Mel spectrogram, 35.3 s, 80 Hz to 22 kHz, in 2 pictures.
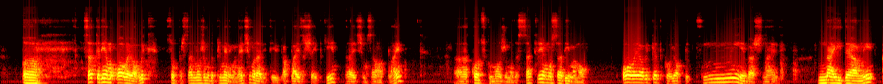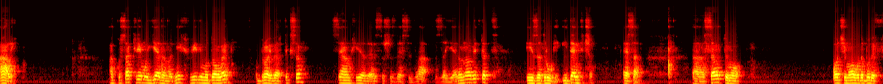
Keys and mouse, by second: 4.4-7.2 drag, 16.7-18.1 middle drag, 20.9 click.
